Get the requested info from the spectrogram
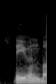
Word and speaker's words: Steven: My name is Stephen Bozell. That's spelled S-T-E-V-E-N.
